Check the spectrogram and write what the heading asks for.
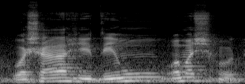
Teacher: তানবিনের পরে ওয়াও গুন্না হবে, মিলবে গুন্না হবে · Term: ইদগামে বা গুন্নাহ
